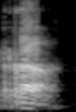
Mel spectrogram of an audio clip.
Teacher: र में आपकी आगे यानी जीभ का अग्रभाग जो है वो एकदम से कांप जाता है, तो उसी को हम लुंठित या प्रकंपी कहते हैं। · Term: प्रकंपी ध्वनि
